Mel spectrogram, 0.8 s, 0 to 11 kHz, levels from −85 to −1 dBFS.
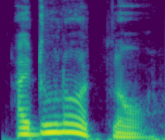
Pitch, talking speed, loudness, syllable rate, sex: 125 Hz, 290 wpm, -13 LUFS, 5.8 syllables/s, male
